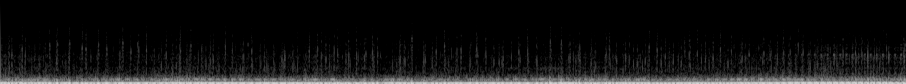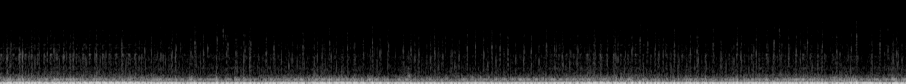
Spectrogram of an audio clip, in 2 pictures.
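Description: Skateboard wheels rumble steadily over rough asphalt.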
